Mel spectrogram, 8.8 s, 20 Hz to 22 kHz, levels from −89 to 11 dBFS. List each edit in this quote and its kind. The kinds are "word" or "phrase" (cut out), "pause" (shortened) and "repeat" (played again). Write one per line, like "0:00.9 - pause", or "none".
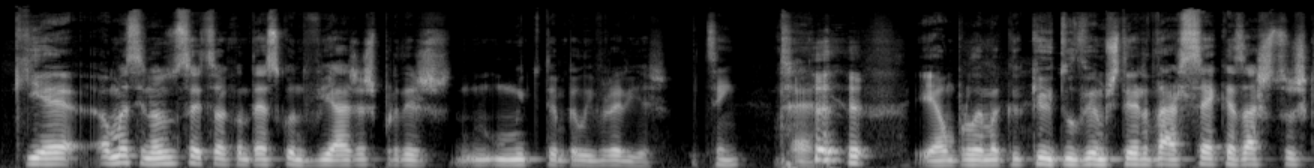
none

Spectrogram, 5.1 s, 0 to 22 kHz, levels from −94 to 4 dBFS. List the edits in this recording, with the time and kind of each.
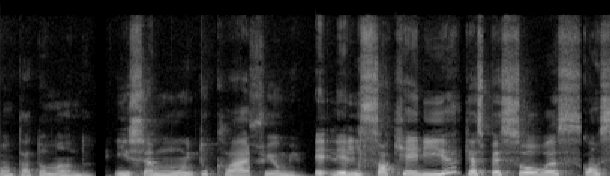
0:02.1 - word

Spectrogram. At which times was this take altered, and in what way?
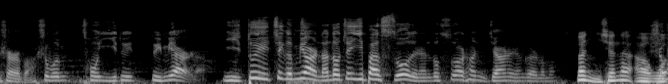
0:02.1 - pause
0:05.6 - pause

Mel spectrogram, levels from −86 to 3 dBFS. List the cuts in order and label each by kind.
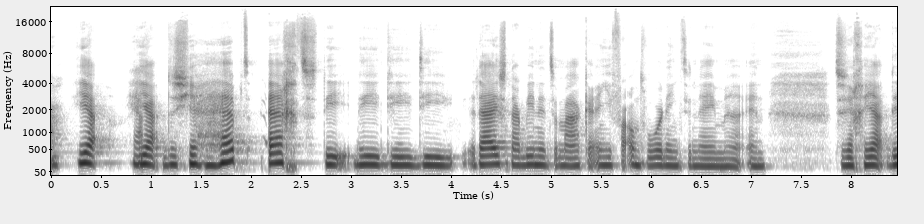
none

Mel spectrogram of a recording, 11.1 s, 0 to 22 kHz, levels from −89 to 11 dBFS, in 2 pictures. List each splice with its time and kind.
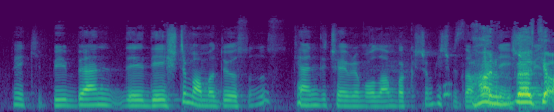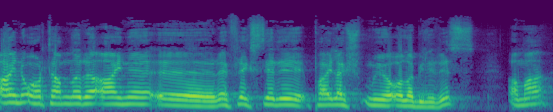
none

